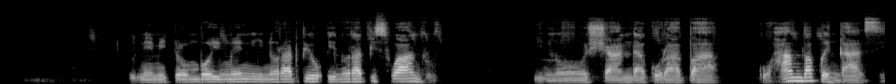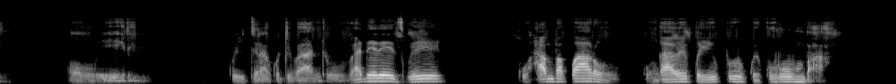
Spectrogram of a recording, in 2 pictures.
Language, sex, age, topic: Ndau, female, 36-49, health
